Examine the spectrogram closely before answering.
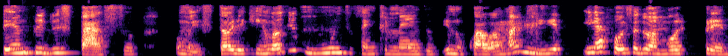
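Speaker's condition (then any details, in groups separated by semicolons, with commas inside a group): Down syndrome; on phone line during radio interview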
